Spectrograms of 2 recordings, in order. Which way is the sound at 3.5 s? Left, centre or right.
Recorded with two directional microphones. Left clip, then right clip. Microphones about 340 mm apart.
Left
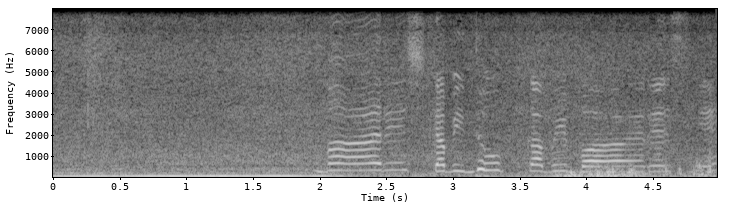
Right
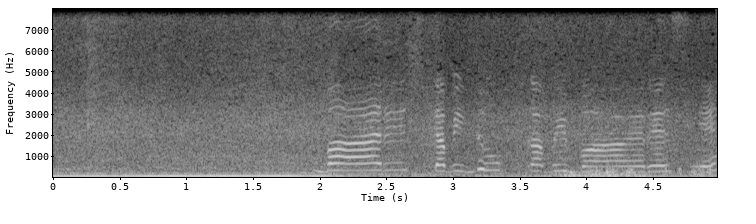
Centre.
